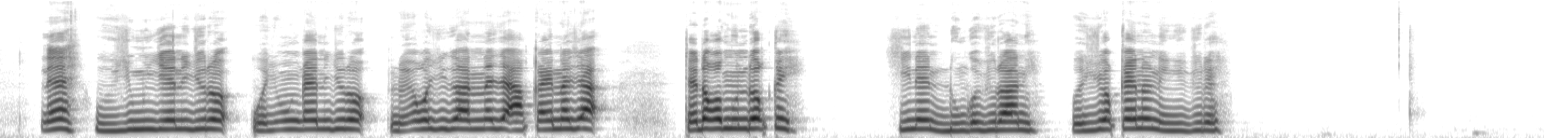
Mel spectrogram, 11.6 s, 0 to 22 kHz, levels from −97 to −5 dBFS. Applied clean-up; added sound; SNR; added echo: none; none; none; none.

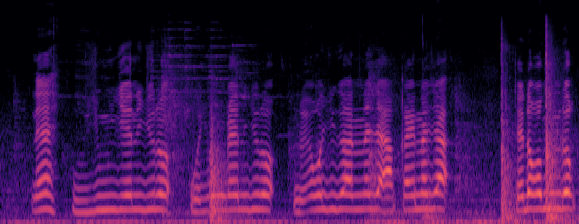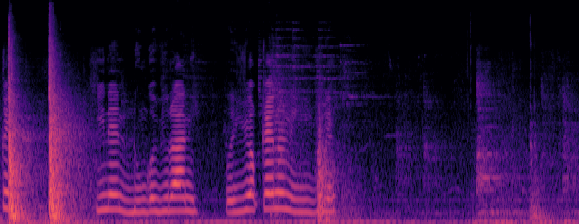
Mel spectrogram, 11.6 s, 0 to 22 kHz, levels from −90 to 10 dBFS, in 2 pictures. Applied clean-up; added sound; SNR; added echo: none; Hammer; 4 dB; none.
